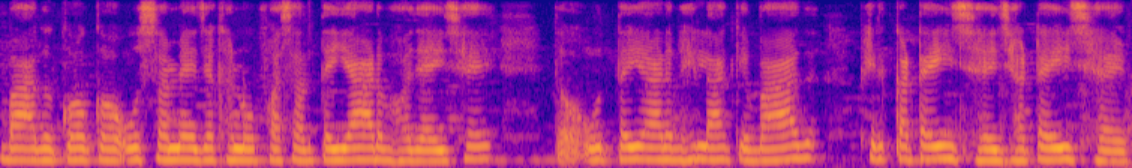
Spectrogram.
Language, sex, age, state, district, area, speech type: Maithili, female, 30-45, Bihar, Muzaffarpur, urban, spontaneous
